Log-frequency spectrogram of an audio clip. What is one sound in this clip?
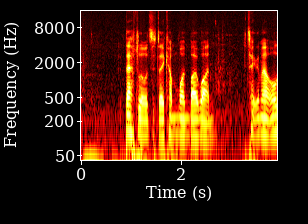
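A heavy iron door grinds open.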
